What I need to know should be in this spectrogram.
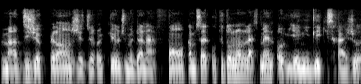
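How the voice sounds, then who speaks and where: On a dry, close recording with no echo, a man with an unremarkable speaking voice talks at a fairly low pitch with ordinary pitch variation. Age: 30s. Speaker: pastor and slam poet. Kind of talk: interview. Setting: video call.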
